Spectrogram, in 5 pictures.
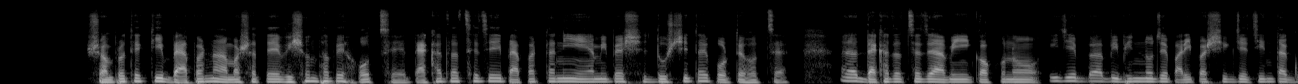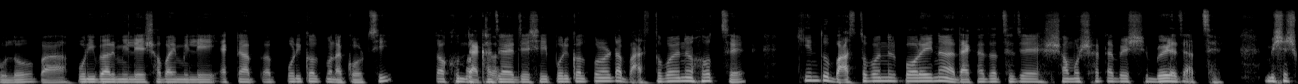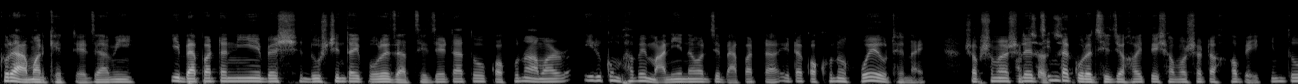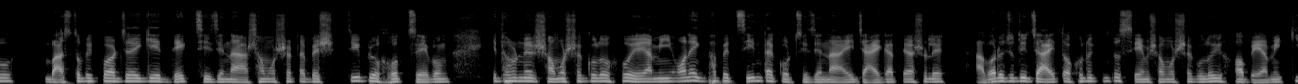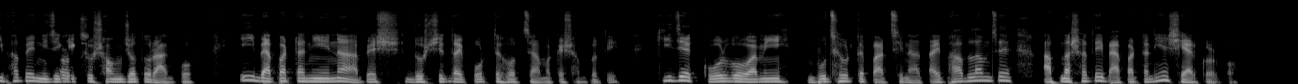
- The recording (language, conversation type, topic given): Bengali, advice, ভ্রমণে আমি কেন এত ক্লান্তি ও মানসিক চাপ অনুভব করি?
- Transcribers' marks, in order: tapping; other background noise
